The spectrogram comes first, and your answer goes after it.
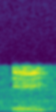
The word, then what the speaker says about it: y: So, when this is a word by itself, or when it is the last letter in a word, it is pronounced E.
